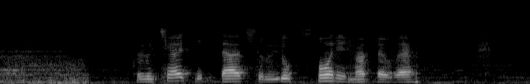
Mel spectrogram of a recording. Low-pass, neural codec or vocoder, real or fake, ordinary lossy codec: 5.4 kHz; codec, 24 kHz, 1 kbps, SNAC; fake; AAC, 24 kbps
